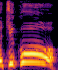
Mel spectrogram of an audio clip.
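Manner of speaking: high shouted name; loud shout. Acted. Man yelling after the fleeing girl, loud shout. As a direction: shout her name as she drives off. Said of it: "Vikrant जोरात ओरडतो".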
